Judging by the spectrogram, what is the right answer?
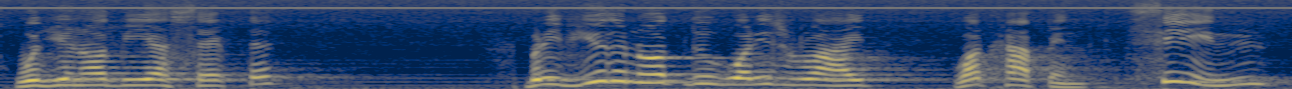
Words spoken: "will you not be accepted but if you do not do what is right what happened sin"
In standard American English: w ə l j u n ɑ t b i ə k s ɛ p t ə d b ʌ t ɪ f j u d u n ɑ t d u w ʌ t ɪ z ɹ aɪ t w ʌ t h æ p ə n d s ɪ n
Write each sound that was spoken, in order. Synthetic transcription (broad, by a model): w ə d j u n ɑ t b i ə s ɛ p t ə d b ʌ t ɪ f j u d u n ɑ t d u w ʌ t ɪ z ɹ aɪ t w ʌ t h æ p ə n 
